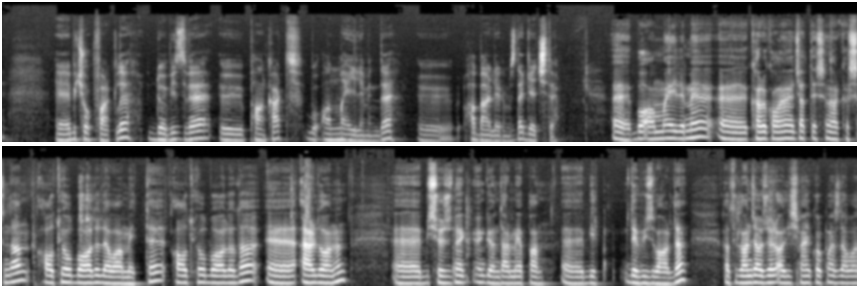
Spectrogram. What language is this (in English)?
Turkish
